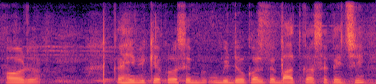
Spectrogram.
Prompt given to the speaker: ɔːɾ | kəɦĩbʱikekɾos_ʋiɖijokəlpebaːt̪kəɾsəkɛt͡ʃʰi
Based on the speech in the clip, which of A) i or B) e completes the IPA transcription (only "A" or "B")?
B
